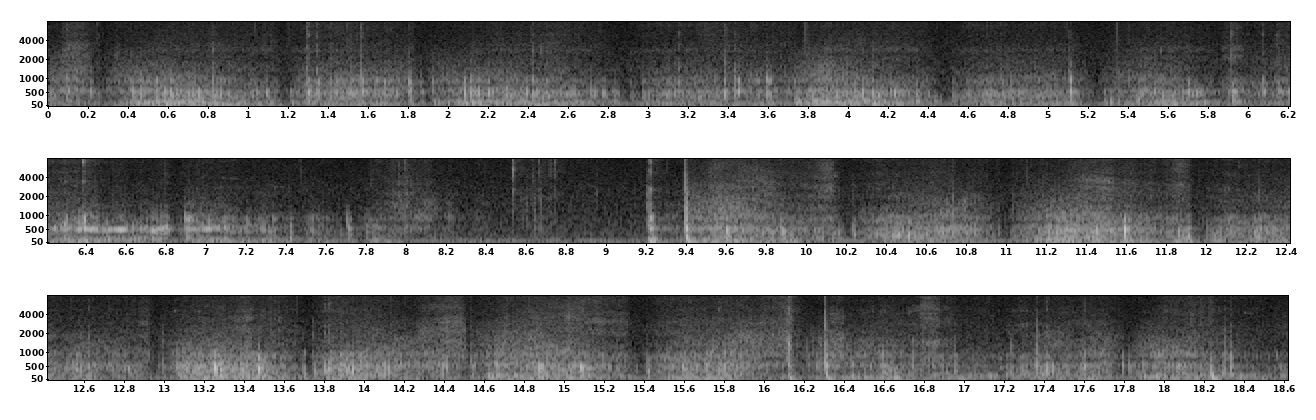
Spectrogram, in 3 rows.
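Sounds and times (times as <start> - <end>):
facial roller rolling over paper: 0.0 - 8.1, 9.2 - 18.6.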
